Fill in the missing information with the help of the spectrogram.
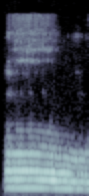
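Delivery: ordinary delivery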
